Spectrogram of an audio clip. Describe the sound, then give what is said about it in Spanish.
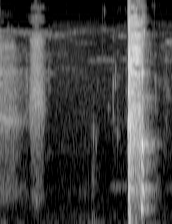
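A couple of soft, breathy sputters give way to a loud, harsh burst of coughing after choking on saliva, two quick hacking bursts back to back, with no talking. “Se me fue la saliva, perdón.”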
